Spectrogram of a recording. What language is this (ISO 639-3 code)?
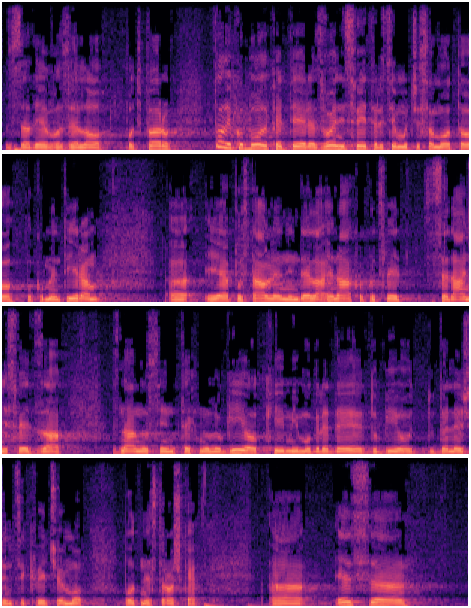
slv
